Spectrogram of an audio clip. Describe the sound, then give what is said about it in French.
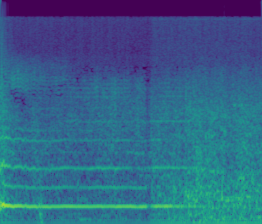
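A boat engine drones steadily as the boat arrives, with a constant tonal hum over low rumbling water noise; partway through, the rumble thickens and grows rougher as the motor keeps running. “La mère et la fille sont arrivées par bateau.”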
